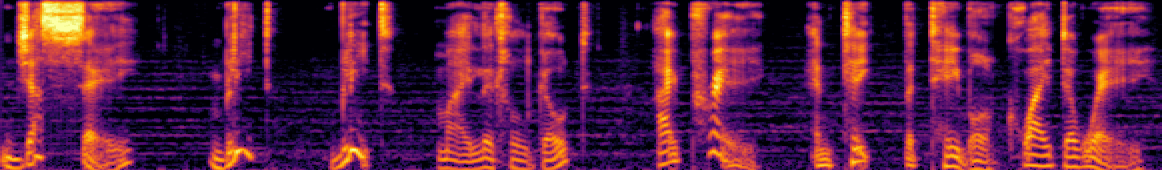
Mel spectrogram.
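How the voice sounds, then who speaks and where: A man voicing a kindly wise old woman from a fairy tale who gives gentle, slow instructions. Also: mid-range voice, creaky, pitched above the performer's own voice, full character voice.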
